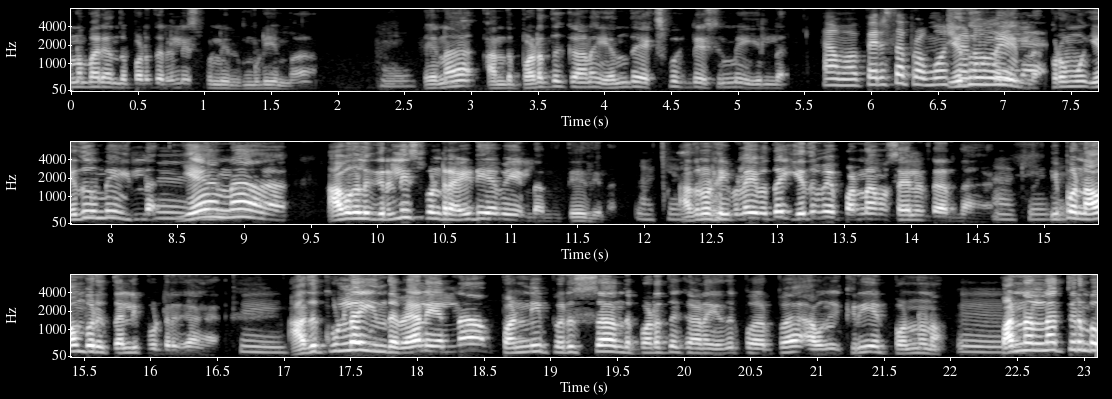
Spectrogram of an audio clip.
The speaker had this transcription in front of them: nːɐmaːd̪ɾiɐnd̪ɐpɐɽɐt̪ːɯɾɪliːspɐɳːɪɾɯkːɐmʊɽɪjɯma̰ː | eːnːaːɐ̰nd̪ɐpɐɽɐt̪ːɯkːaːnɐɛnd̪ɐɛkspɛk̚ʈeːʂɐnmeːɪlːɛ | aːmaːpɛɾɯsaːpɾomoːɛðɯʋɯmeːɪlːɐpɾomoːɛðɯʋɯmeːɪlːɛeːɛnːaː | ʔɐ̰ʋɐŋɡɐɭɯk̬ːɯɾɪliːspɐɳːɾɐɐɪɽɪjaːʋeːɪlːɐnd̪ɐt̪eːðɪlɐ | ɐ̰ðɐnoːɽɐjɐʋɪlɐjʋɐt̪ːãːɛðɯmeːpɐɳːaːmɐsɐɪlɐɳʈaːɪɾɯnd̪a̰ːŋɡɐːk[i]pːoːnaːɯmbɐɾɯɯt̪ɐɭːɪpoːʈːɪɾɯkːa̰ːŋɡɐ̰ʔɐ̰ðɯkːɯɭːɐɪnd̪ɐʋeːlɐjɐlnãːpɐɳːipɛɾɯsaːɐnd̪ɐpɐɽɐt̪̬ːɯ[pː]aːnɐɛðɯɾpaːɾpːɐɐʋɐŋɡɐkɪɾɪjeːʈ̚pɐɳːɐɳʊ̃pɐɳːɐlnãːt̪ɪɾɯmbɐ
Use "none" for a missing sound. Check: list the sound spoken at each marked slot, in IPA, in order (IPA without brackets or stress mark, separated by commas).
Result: ɪ, kː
